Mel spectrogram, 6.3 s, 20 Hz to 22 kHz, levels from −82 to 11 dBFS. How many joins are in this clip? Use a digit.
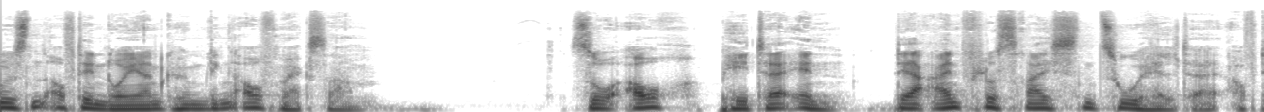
1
